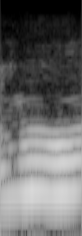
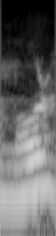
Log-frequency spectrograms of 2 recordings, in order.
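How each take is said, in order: First: The final r sound is dropped. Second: The final r sound is pronounced. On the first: The speaker calls it right. "হবে মু" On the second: The speaker calls it wrong. "এটা মুর হবে না"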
